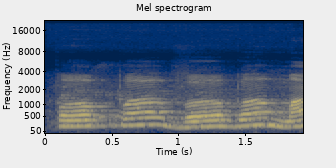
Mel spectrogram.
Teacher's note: ತುಟಿಗಳ ಸಹಾಯದಿಂದ ಉಚ್ಚಾರಣೆ ಮಾಡುವುದರಿಂದ ಇವುಗಳನ್ನು ಓಷ್ಟ್ಯಾಕ್ಷರಗಳು ಅಂತ ಕರಿತೀವಿ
